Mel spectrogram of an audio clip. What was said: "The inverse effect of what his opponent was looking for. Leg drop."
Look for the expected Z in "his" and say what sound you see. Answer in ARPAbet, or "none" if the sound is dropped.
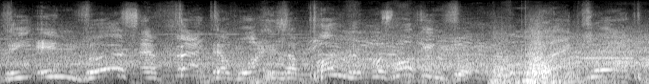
Z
